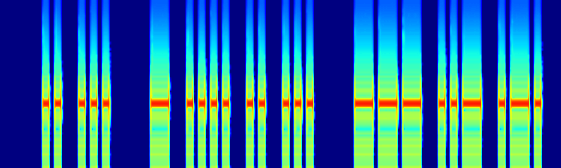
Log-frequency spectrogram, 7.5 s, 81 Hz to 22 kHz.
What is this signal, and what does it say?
Morse code, heard as a keyed tone, about 15 wpm, 700 Hz. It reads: IS THIS OUR
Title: Sentences from Top 1500 Words 15wpm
